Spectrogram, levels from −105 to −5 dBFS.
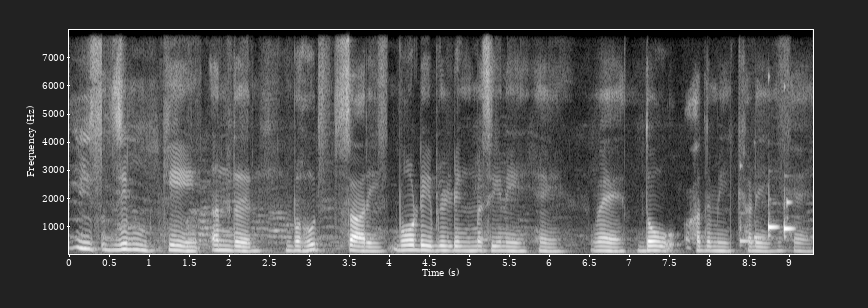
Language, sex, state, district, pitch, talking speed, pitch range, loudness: Hindi, male, Bihar, Lakhisarai, 160 Hz, 105 wpm, 150-175 Hz, -19 LUFS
